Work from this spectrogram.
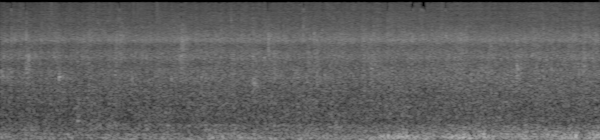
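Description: A hailstorm with rain pelts Asifabad in a continuous, close roar of falling water and small stones that swells slightly near the end, with no one speaking.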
